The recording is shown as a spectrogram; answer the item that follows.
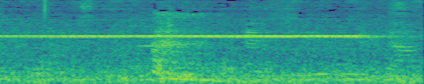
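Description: Brussels metro CAF Boa train running alongside the platform, heard from on board: a steady rumble with one steady high-pitched squeal over it that stops near the end.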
